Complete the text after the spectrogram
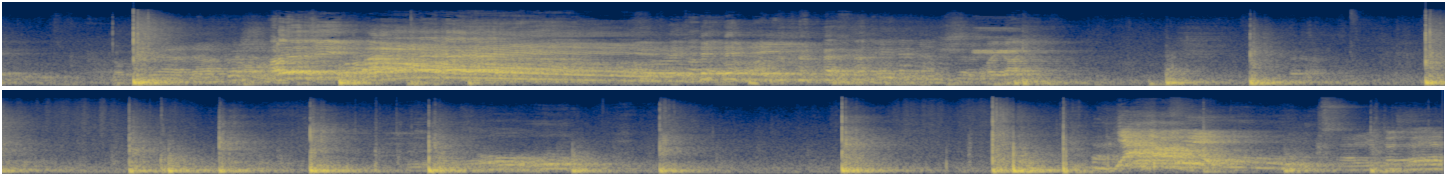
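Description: A football thumps against feet and heads, again and again, in a large echoing hall.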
